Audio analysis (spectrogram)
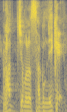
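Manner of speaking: low, slow royal voice; king granting favour. Acted. King raises sceptre to Esther, low regal pronouncement. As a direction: drop low and bestow it grandly. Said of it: "రాజదండం ఇచ్చి ఎత్తి అంటాడు".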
